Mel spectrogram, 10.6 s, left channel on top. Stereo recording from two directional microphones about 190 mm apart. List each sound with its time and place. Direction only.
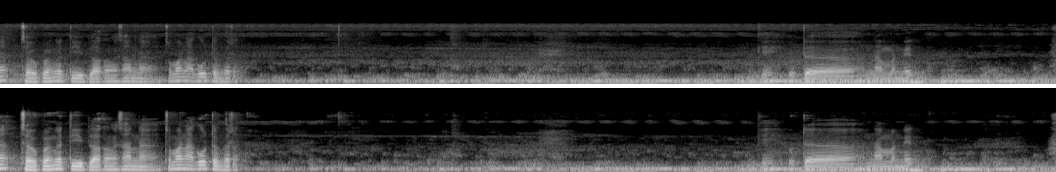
0.0 s a man's voice: 50° right (ahead or behind)
7.5 s speech: 20° right (ahead or behind)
